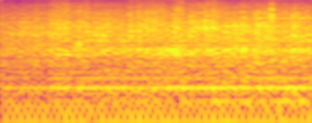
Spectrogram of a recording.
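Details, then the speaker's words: Single-axle truck with a new bed, idling with a muffler that broke again: a steady idle with a buzzy, tinny edge from the exhaust. Finding: rattling, loose muffler. "well so single axel's done it's got a new bed on it and a backup beeper stupid rattling muffler"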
